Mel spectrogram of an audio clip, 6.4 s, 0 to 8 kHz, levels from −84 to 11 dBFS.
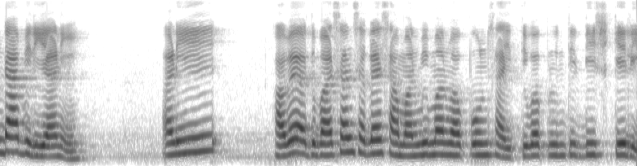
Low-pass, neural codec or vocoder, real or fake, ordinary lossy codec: none; none; real; none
